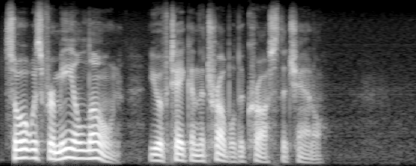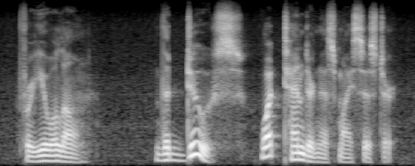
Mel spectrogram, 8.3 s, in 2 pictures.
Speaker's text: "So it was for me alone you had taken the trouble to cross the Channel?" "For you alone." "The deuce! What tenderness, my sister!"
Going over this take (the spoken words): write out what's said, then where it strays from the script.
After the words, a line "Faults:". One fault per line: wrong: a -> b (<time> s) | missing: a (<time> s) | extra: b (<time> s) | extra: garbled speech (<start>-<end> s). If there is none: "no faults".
"So it was for me alone you have taken the trouble to cross the Channel?" "For you alone." "The deuce! What tenderness, my sister!"
Faults:
wrong: had -> have (1.6 s)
